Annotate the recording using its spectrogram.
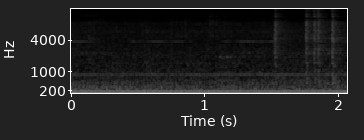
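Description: A steady, low-pitched mechanical hum that holds level throughout, with a faint steady high tone above it.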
